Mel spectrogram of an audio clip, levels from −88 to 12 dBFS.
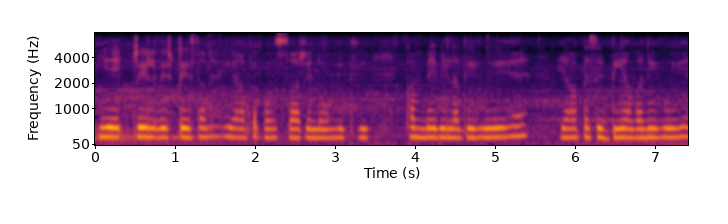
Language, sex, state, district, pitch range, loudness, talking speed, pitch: Hindi, female, Madhya Pradesh, Katni, 230-245 Hz, -17 LUFS, 185 wpm, 235 Hz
